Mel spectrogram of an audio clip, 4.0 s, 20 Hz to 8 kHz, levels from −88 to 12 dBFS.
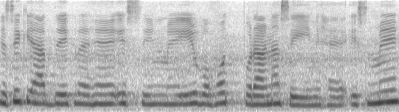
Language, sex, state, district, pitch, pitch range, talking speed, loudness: Hindi, female, Uttar Pradesh, Hamirpur, 245 Hz, 235-260 Hz, 255 wpm, -26 LUFS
